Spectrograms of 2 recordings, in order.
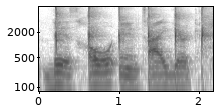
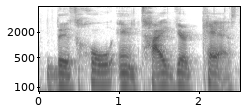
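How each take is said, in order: First: "This whole entire ca-," slowly, with extra syllables; drawn-out recital. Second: "This whole entire cast." very slowly, stretching every syllable; drawn-out recital. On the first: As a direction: stretch "This whole entire ca-," and cut it off. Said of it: "threw some extra syllables in there". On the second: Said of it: "like an Easter speech". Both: Retold or imitated.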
